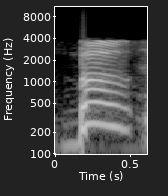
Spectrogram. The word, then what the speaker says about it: Boule: itself is spelled b o u l e Bole that's how you pronounce it was formed to bring together a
